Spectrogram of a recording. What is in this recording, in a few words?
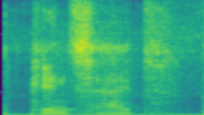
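"kindsheid", Dutch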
